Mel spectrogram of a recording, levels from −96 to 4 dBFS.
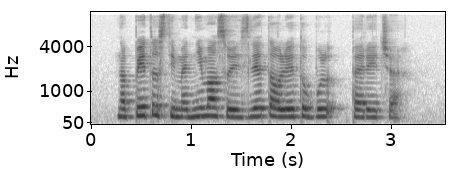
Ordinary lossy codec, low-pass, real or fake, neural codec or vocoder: none; 10.8 kHz; real; none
